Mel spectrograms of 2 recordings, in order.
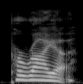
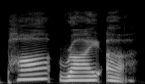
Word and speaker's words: pariah: Next is rai, which rhymes with eye or sky and is the stressed syllable.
